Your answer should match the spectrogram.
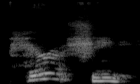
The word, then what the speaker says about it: Pere Cheney: This episode is about the ghost town of Paracheny as it's pronounced. Uh, it's a former settlement located in the heart of Crawford County, but I'm going to call it Pear Cheney in in honor of the recently deceased and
